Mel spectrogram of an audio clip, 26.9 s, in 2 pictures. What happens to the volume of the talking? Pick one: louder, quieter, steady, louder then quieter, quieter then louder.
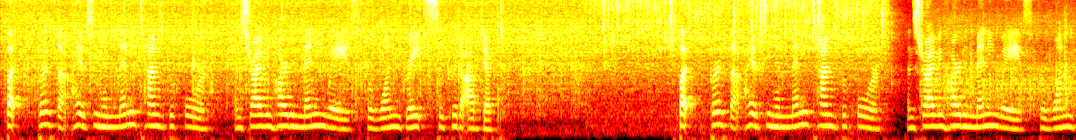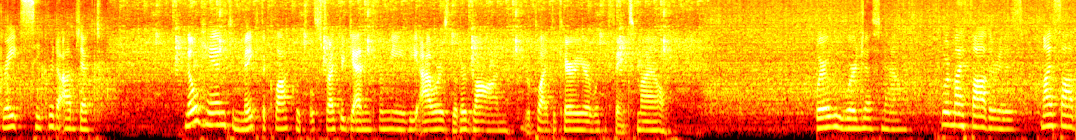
steady.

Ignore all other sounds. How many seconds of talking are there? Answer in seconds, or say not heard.
22 s.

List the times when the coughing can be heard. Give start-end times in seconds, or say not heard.
not heard.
